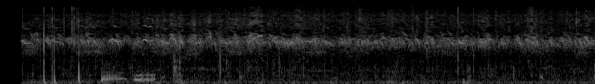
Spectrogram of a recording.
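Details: Captive budgerigars kept for sale chatter nonstop in a dense flock, a bright warbling, scratchy babble, with brief low clucking early on.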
